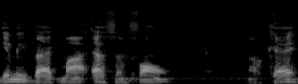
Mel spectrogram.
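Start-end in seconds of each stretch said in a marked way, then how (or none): none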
